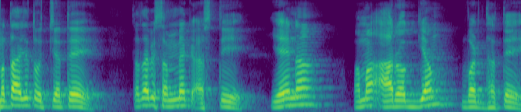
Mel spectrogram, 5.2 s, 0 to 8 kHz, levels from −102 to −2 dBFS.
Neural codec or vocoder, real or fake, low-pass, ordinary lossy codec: none; real; none; none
